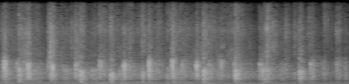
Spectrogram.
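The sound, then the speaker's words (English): A church audience claps hands to the Lord in sustained applause, a dense patter of many overlapping claps for several seconds at moderate volume. “You ought to clap your hands to the Lord today.”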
